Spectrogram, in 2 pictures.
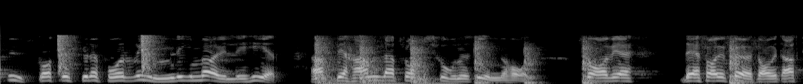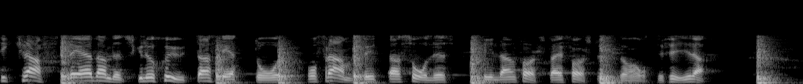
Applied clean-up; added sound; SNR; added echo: classical method log-MMSE.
